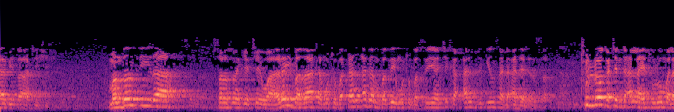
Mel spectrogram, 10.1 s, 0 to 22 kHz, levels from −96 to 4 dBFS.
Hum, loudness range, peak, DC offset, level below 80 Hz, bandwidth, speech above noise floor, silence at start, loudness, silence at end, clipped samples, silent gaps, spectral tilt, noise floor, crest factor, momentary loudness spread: none; 5 LU; -4 dBFS; under 0.1%; -66 dBFS; 5.4 kHz; 24 dB; 0 s; -23 LUFS; 0 s; under 0.1%; none; -4 dB/octave; -47 dBFS; 20 dB; 16 LU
